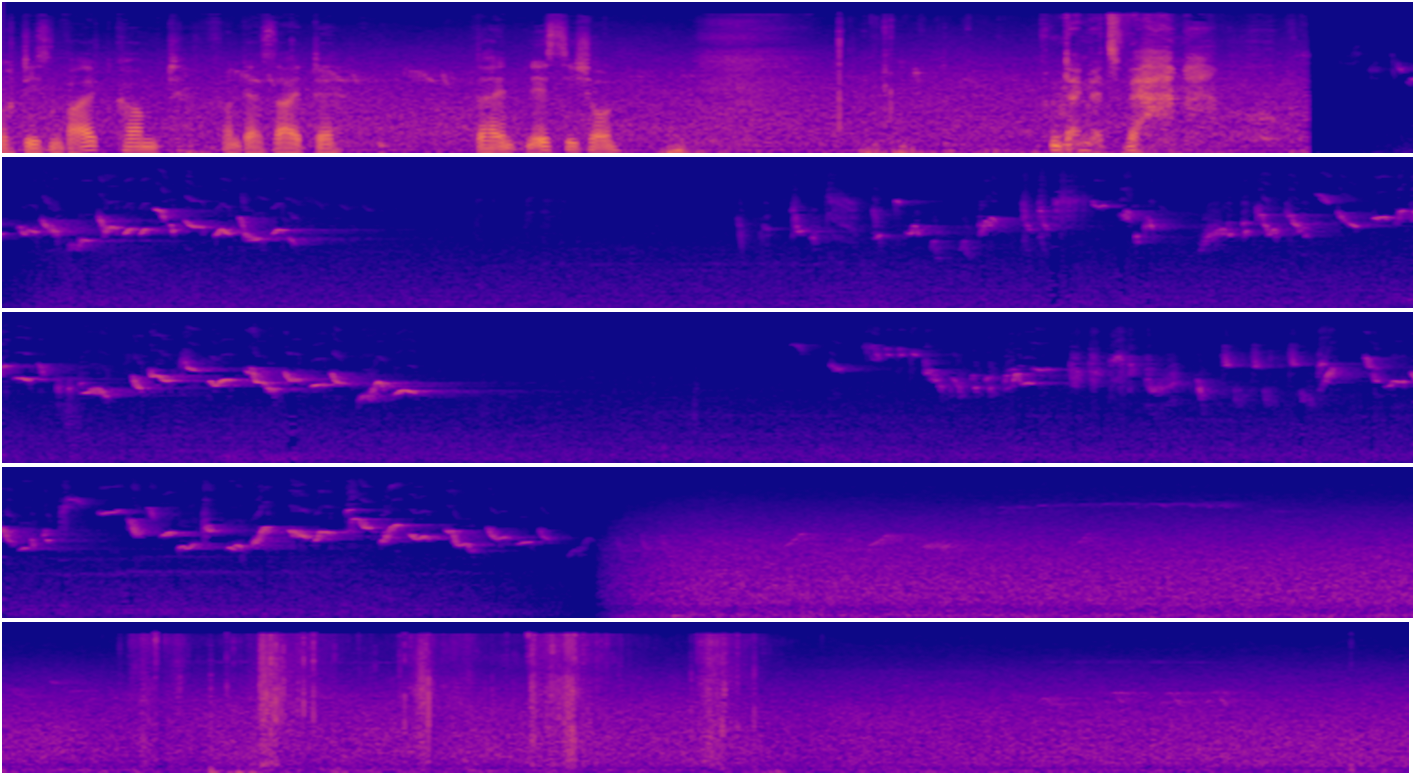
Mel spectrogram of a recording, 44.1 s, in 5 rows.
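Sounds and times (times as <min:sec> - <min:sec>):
steady rushing hiss: 0:00.0 - 0:08.2, 0:30.3 - 0:44.0
songbird chirping and twittering: 0:01.4 - 0:06.8, 0:08.4 - 0:12.5, 0:13.3 - 0:21.0, 0:22.5 - 0:34.4, 0:35.2 - 0:40.0, 0:41.6 - 0:43.6.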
